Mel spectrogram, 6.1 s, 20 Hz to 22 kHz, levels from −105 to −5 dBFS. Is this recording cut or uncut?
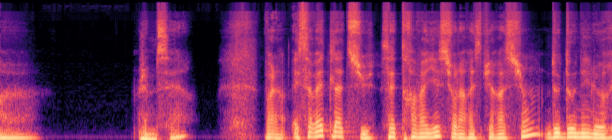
uncut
